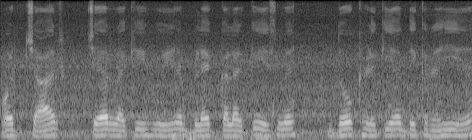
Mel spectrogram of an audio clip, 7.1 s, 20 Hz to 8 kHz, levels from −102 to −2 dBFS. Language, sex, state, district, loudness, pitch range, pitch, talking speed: Hindi, male, Jharkhand, Sahebganj, -31 LUFS, 120-130 Hz, 125 Hz, 135 wpm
